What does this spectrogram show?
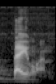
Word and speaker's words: balun: First off, it's a balun. It's balanced to unbalanced. That's not a balun. So it's pronounced balanced, unbalanced, balun.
